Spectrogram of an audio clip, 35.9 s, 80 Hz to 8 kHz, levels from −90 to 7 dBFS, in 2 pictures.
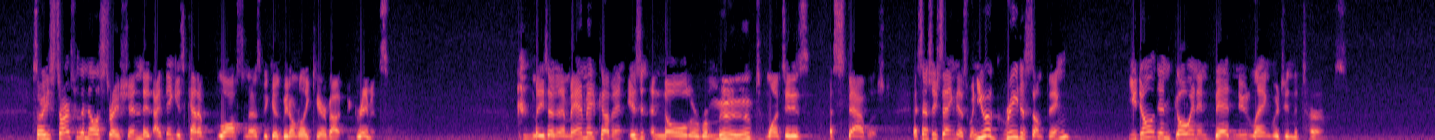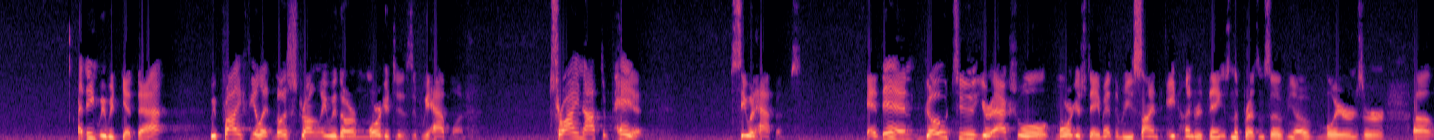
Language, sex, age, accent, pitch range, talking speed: English, male, 30-49, American, 170-235 Hz, 175 wpm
